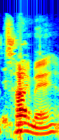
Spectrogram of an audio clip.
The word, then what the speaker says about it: Jaime: Like people, when they see me and I tell them my name is Jaime, they're like, oh, Jamie, Jamie. And I'm like, no, it's Jaime. I didn't just create a fancy pronunciation for Jamie.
